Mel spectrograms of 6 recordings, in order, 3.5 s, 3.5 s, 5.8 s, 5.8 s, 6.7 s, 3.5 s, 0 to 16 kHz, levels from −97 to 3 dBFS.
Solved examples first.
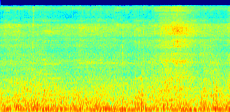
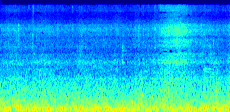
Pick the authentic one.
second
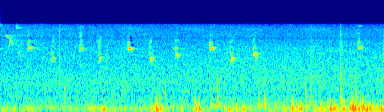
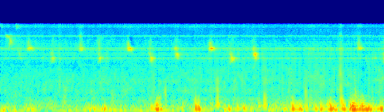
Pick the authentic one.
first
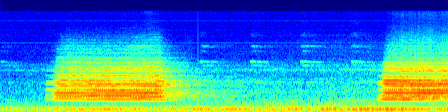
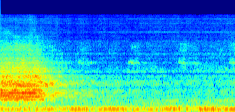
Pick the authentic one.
first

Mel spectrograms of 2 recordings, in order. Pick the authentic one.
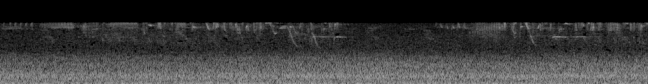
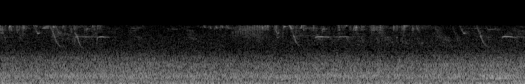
second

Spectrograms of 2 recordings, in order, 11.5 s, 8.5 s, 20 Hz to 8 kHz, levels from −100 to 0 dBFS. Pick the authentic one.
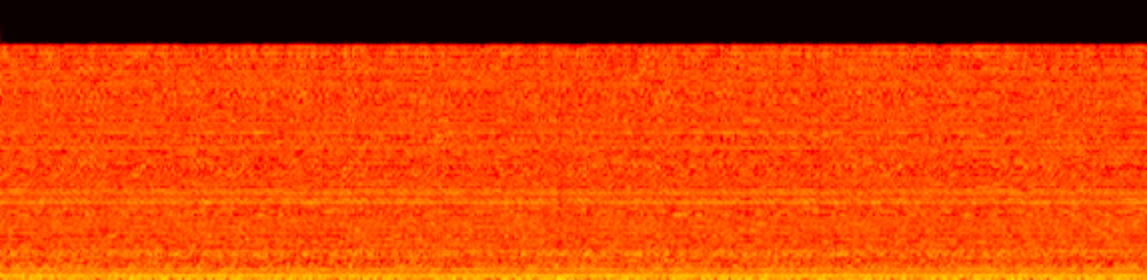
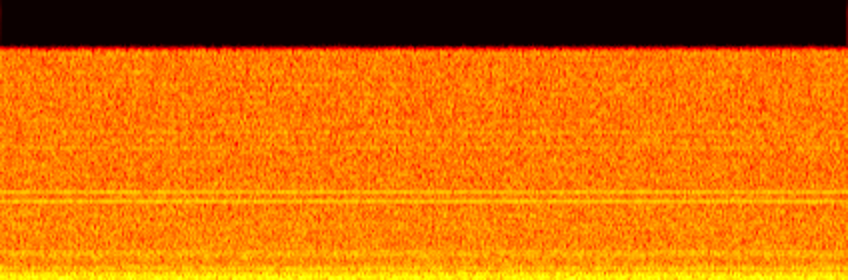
second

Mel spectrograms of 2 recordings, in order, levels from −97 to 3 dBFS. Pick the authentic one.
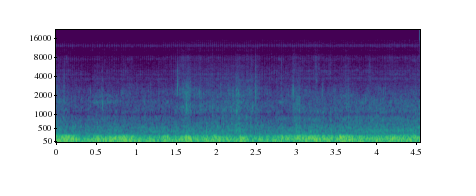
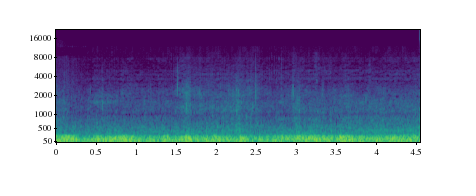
first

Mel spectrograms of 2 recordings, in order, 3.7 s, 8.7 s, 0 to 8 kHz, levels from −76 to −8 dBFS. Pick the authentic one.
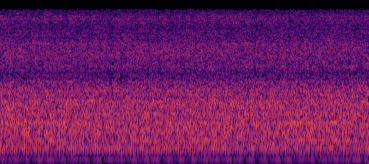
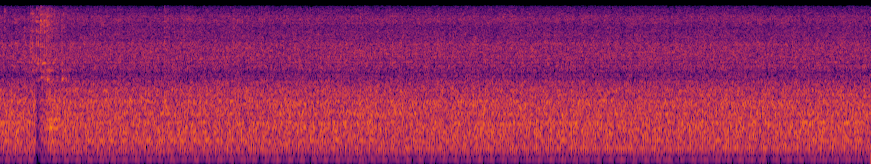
first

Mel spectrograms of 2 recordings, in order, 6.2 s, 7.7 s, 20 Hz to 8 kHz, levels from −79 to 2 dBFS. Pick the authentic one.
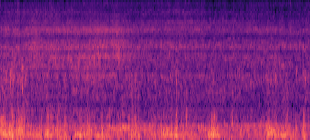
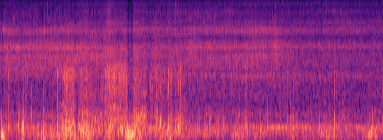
second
